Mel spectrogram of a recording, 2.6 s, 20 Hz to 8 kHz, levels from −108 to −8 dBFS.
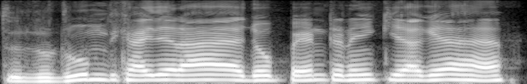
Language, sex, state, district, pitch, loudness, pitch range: Hindi, male, Jharkhand, Garhwa, 175 Hz, -9 LUFS, 165-180 Hz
